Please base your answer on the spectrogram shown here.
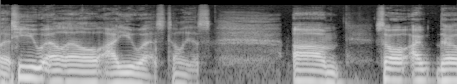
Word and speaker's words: Tullius: Spell it. T-U-L-L-I-U-S.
